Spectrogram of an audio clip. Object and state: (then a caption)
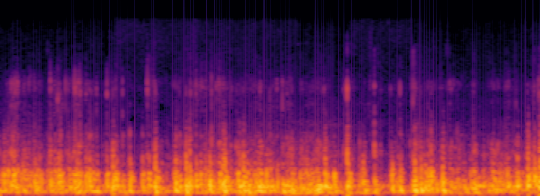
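Silicone scrubber sponge. A flat, thin purple silicone scrubber sponge with short bristles is held folded in both hands while long nails scratch and rub across it. The result is a dense, continuous stream of soft, low, muffled scratching and rubbing with many quick, closely spaced scrapes and faint high bristle flicks.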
